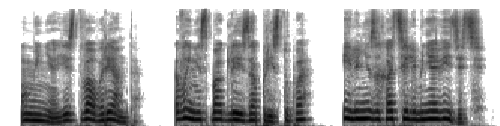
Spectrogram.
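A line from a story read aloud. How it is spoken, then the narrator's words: Soft remark. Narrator (Russian): Он неожиданно улыбнулся и мягко заметил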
